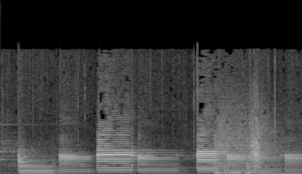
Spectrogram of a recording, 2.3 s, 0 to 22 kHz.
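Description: Early-1960s Italian pop record in its instrumental break: a guitar plays a short melody of about five held notes, without vocals.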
